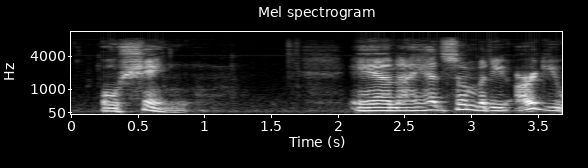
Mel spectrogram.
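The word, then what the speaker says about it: Wouxun: bad like uh the radio w-o-u-x-u-n is actually pronounced oching and i had somebody argue with me that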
